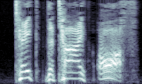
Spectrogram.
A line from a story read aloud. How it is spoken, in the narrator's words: Tony screamed at him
